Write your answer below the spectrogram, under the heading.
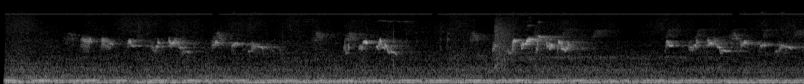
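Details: Red-whiskered bulbul, trapping with a lure bird on a stormy afternoon, 9 September 2019: short bright warbled phrases around 2–3k, repeated several times over steady low hum and a faint constant high whine.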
